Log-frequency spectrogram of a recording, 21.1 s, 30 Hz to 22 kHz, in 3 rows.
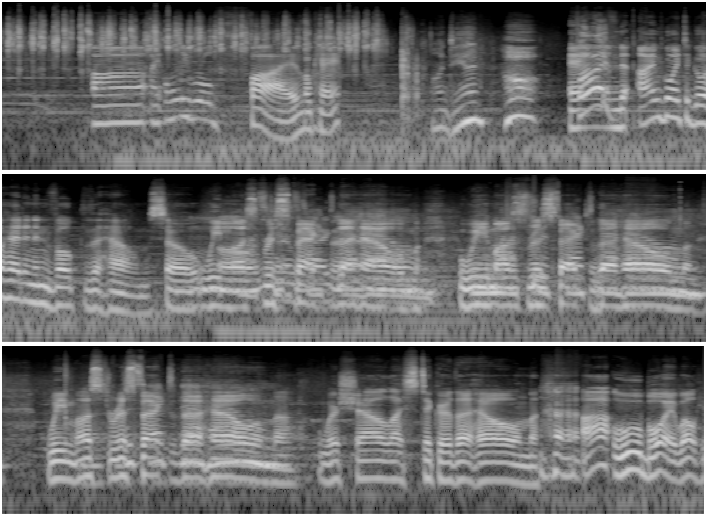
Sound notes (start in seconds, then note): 2.9 dice clatter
